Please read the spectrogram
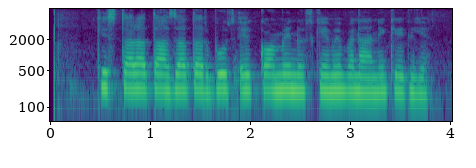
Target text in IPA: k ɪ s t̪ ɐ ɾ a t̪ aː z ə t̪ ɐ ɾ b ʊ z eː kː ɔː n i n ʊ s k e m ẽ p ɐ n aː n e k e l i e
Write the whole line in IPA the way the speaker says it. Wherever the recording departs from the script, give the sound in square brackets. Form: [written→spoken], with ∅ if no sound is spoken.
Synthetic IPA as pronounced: k ɪ s t̪ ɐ ɾ a t̪ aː z [ə→a] t̪ ɐ ɾ b ʊ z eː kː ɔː [n→m] i n ʊ s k e m ẽ [p→b] ɐ n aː n e k e l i e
